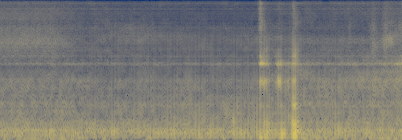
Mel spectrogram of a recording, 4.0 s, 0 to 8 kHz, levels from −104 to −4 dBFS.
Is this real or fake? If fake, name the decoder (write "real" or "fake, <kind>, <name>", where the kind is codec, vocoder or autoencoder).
fake, vocoder, Vocos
